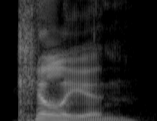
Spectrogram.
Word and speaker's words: Cillian: It is Killian. That's what I thought. Cillian Murphy?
